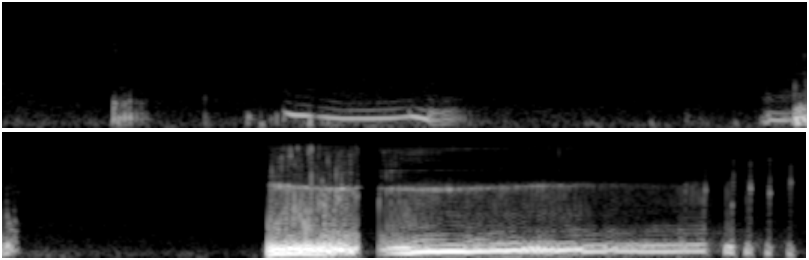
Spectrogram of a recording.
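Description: Scattered gurgles and a rising-falling groan, then a loud prolonged rumbling growl; hunger stomach growling, a normal bowel sound.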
